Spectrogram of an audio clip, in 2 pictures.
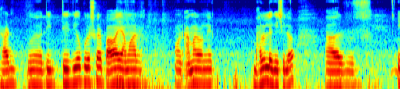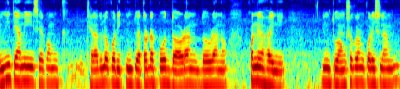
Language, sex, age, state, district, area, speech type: Bengali, male, 30-45, West Bengal, Purulia, urban, spontaneous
